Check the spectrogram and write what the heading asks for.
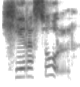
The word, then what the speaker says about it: girasol: So, for example, soft G is like recoger, to collect or to gather. Gente, people. Girasol, a sunflower.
